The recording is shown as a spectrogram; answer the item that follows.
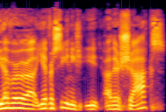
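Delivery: put-on heavy Boston accent, laid on thick. Retelling a surfing chat, voicing the man asking about sharks, thick Boston accent. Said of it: "he's got a real thick Boston accent".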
